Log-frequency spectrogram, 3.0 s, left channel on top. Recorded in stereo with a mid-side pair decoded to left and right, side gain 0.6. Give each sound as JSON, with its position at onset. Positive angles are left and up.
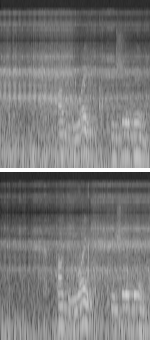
{"t": 1.1, "sound": "a man speaking", "azimuth_deg": -10, "distance_m": 3.5}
